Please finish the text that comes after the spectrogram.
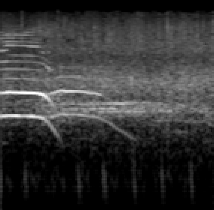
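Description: An audience at a school house music event applauding steadily, with rising and falling whistles and whoops cutting through the clapping.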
